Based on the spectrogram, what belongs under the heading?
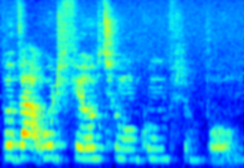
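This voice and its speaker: A young woman, tipsy, giving a rambling, halting confessional rant to a camera some distance away. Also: a little high, little pitch movement. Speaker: vlogger. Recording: distant from the mic.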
